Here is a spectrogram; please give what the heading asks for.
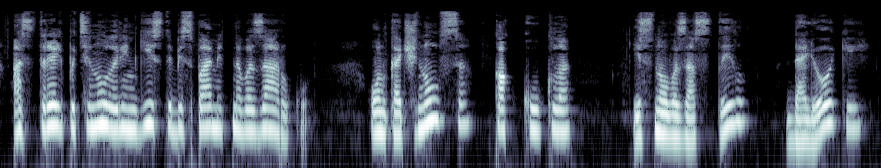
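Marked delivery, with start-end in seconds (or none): none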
